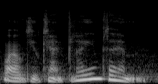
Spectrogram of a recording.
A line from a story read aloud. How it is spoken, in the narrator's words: said Dumbledore gently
